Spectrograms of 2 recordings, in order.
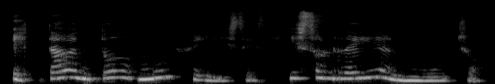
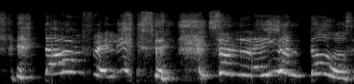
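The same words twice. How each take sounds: First: Said in the usual way. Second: Much higher, louder, laughing narration; beaming, laughing storyteller; joyful. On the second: Shown as a demonstration. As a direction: let the happiness burst through the words. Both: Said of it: "Yo no estoy expresando con mi cara la felicidad".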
